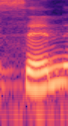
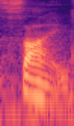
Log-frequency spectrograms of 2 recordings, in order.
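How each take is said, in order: First: The word rhymes with 'pin', a short vowel. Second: The word rhymes with 'pine', a long vowel. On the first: The speaker calls it wrong. "now I know it says sin" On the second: The speaker calls it right. "but you pronounce that sine"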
